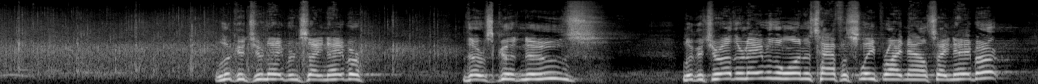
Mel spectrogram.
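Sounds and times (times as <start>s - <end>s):
audience hand clapping: 0.0s - 5.1s
speech: 2.1s - 3.8s, 4.6s - 6.1s, 6.8s - 10.1s.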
